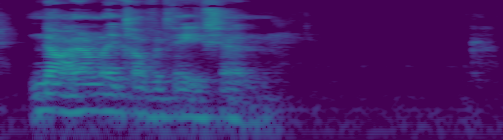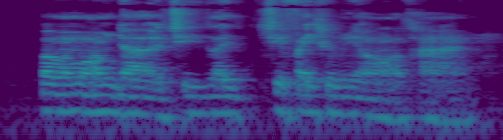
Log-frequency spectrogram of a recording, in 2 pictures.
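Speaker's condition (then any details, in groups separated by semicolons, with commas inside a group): Brain injury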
